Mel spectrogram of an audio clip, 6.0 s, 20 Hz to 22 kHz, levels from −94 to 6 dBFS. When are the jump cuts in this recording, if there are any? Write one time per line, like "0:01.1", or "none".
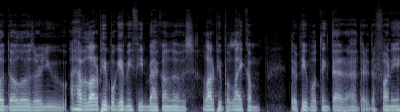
0:01.0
